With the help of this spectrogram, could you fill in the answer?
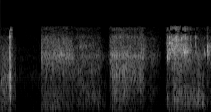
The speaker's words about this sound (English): Here's some guy snoring on the line.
